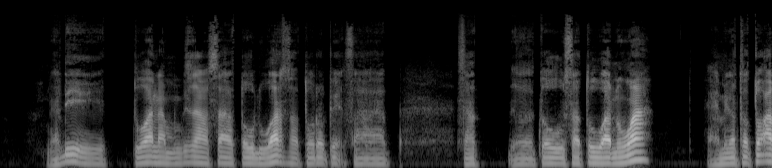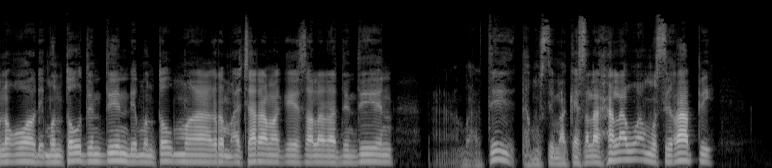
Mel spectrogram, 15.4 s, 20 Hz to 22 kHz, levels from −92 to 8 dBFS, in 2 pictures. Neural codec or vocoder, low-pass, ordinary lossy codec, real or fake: codec, 44.1 kHz, 7.8 kbps, Pupu-Codec; 19.8 kHz; MP3, 64 kbps; fake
